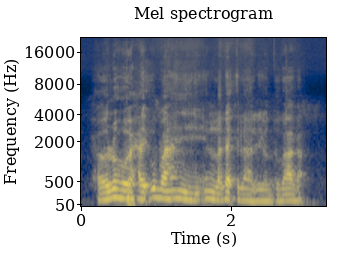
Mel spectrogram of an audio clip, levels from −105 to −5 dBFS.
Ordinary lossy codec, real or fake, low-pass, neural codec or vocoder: none; fake; none; vocoder, 44.1 kHz, 128 mel bands, Pupu-Vocoder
